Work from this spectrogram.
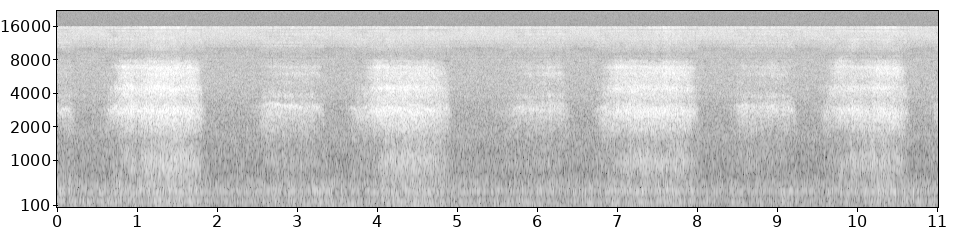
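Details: Loud snoring from Butters, a pet cat asleep indoors: breathy, rasping snores in a steady rhythm, with stronger long breaths alternating with shorter, softer ones about every one and a half seconds.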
